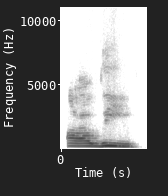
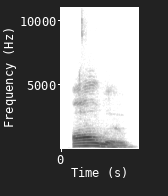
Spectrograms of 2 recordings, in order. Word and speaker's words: olive: No, not not Ali. It's all and then live. Olive.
